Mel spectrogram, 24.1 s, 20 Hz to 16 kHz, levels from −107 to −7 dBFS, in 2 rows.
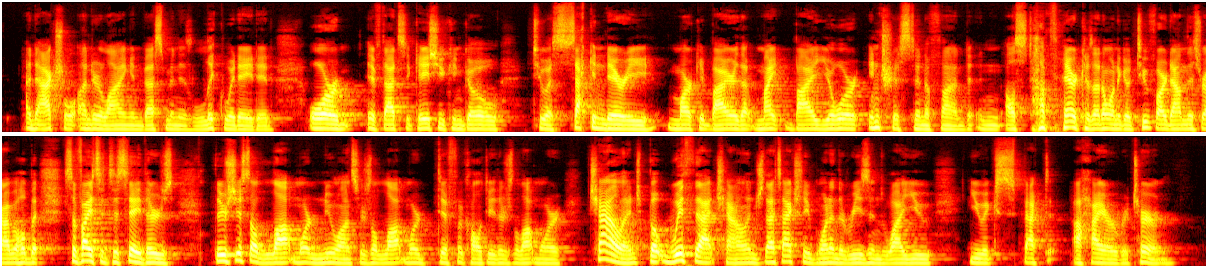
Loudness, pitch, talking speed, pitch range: -20 LUFS, 120 Hz, 205 wpm, 115-130 Hz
